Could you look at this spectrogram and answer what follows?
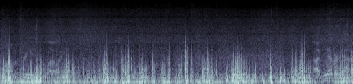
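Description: Strong wind buffets the microphone in loud, gusty bursts on a stormy morning among blowing palm trees, with muffled talking partly buried beneath the roar.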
